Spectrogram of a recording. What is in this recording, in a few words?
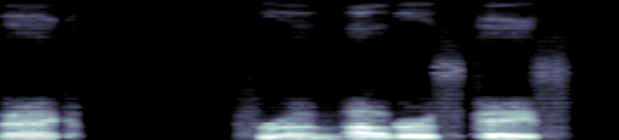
VOICEFX ELCTR 140; Techno2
